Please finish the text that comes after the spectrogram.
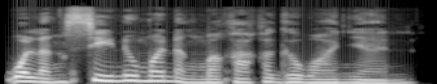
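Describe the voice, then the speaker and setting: Woman voicing a gentle, devoted male doctor. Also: sits low, animated, brisk, dry recording, studio quality. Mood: tender. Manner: gentle, sincere.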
